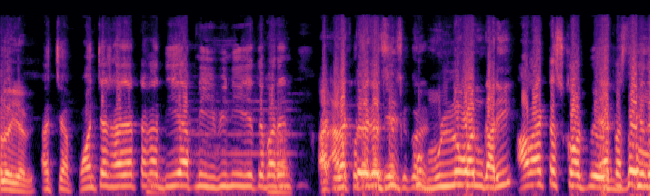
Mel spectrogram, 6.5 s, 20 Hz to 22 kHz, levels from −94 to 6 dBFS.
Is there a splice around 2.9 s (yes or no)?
no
